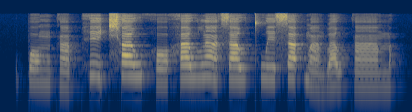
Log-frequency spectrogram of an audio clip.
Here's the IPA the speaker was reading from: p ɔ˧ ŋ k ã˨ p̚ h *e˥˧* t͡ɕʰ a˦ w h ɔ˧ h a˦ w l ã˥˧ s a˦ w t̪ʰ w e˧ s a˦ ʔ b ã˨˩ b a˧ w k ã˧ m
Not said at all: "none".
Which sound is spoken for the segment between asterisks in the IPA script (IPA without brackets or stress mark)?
e˥˧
